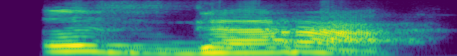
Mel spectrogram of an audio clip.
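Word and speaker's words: ızgara: Nah, kalau I yang nggak ada titiknya itu cara membacanya sama seperti bahasa Indonesia itu esgara, emas, elang, adem, segar, semangka, semangka, atau emas. Emas sih paling gampang sih contohnya.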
